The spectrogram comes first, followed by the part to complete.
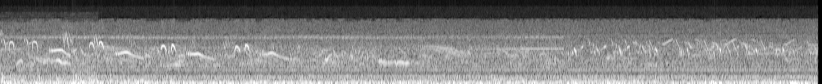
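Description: Faint birds chirping: many short, quick chirps and whistles scattered throughout, over a near-silent outdoor background.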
